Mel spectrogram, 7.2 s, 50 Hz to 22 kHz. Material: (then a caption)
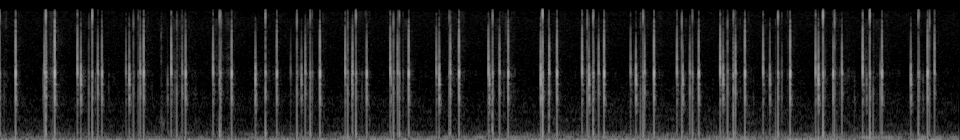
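Metal. Long purple nails scratch and tap the metal microphone capsules on a Tascam DR-05 recorder in a fast, steady stream. Each tap is a sharp, bright click with a faint metallic ring near 2.6 kHz, over a low, constant rumble.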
